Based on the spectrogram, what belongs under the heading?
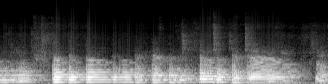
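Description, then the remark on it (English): A tuba plays a slow Christmas carol in deep, sustained brass notes, moving steadily from one held tone to the next with a full, resonant sound and no talking. “And then we're going to go door to door in our neighborhood and tuba carol at a safe social distance from the people in the house and from each other.”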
